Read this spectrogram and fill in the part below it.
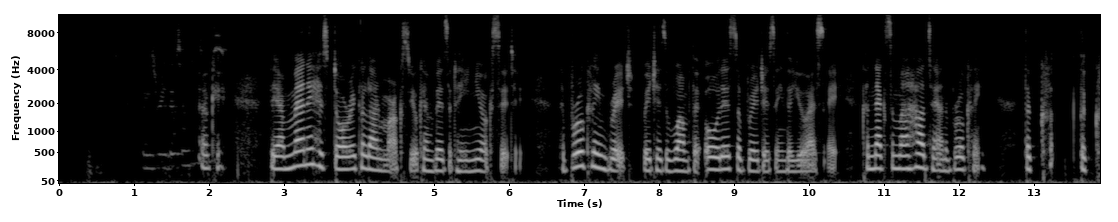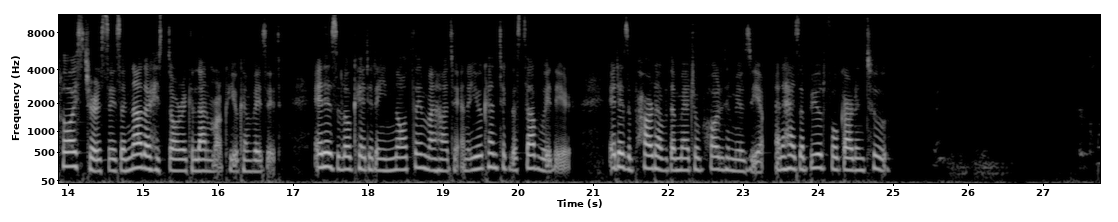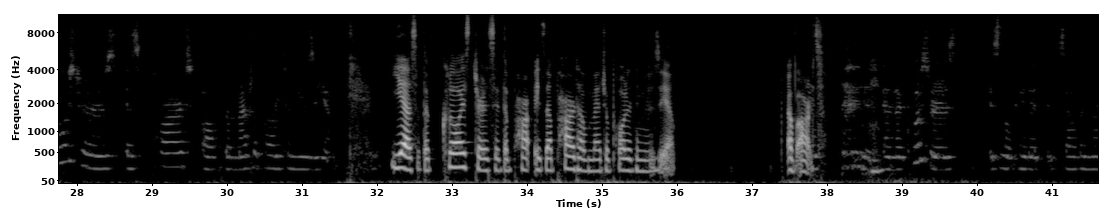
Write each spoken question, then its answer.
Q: And the Cloisters is located in southern Manhattan.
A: No, the Cloisters is located in northern Manhattan.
